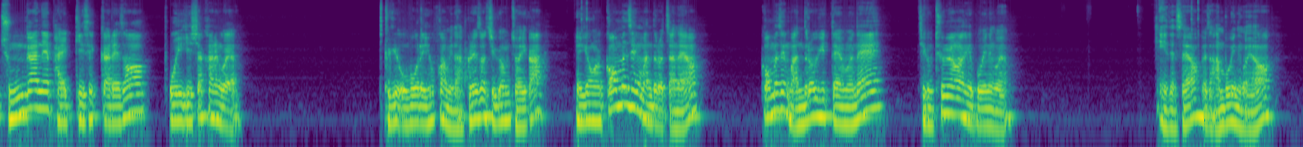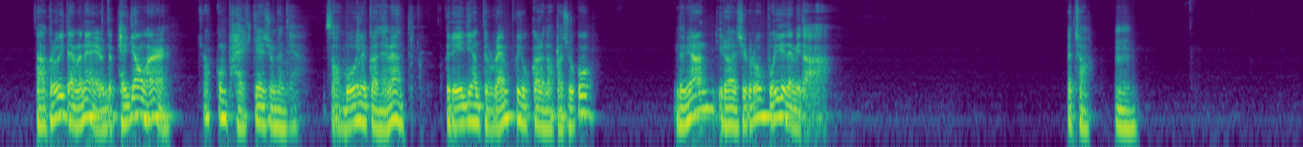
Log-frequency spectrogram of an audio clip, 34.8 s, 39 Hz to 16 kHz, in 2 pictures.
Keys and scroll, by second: 22.2 ctrl+space, 22.6-23.9 typing, 25.1 Return.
